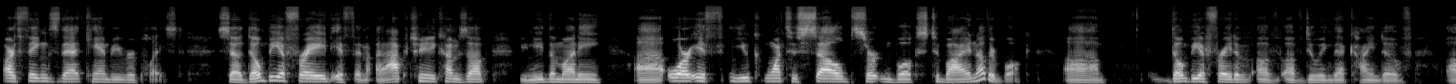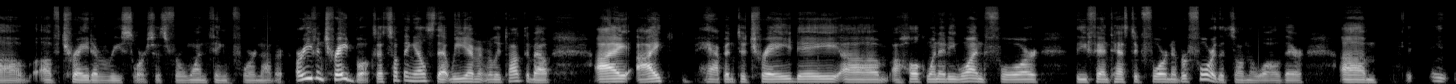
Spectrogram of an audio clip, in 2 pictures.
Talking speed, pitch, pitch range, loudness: 185 wpm, 120 Hz, 105-140 Hz, -20 LUFS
